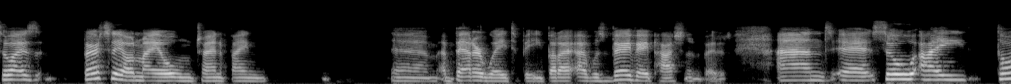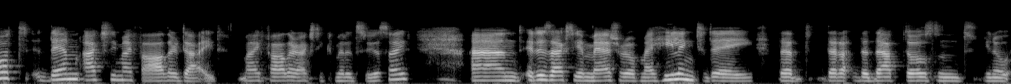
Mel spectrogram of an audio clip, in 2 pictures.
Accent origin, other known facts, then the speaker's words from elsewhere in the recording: Newcastle, Northern Ireland, United Kingdom; I'm from Newcastle in County Down in Northern Ireland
